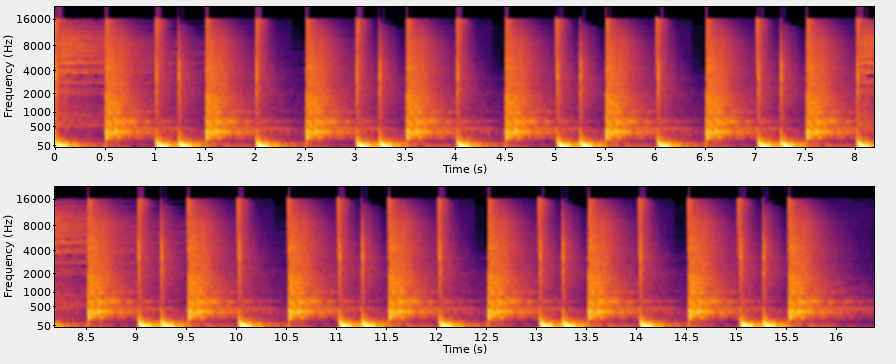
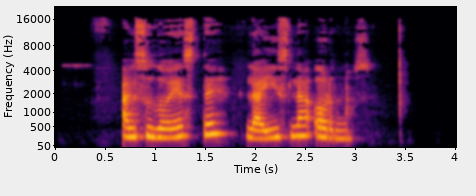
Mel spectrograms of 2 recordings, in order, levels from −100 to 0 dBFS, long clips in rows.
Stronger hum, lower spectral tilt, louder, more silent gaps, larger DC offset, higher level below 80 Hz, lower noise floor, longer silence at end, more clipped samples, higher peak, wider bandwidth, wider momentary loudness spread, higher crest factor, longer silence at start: neither; about the same, -4 dB/octave vs -3 dB/octave; first, -13 LUFS vs -20 LUFS; neither; first, 0.1% vs under 0.1%; first, -14 dBFS vs -74 dBFS; second, -34 dBFS vs -78 dBFS; second, 0.3 s vs 0.9 s; first, 0.4% vs under 0.1%; about the same, 0 dBFS vs -2 dBFS; about the same, 17.5 kHz vs 17 kHz; second, 6 LU vs 17 LU; second, 12 dB vs 20 dB; second, 0 s vs 0.65 s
